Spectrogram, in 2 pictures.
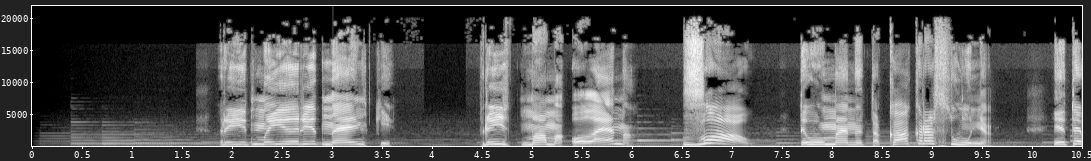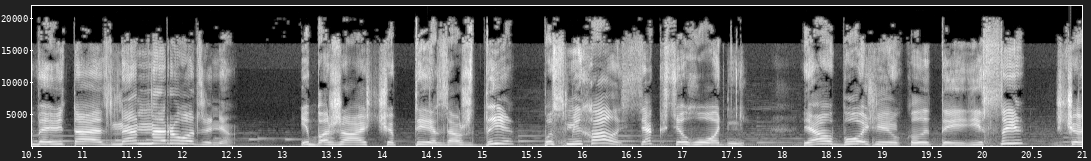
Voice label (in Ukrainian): ukrayinskoyu; avtorska pisnya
